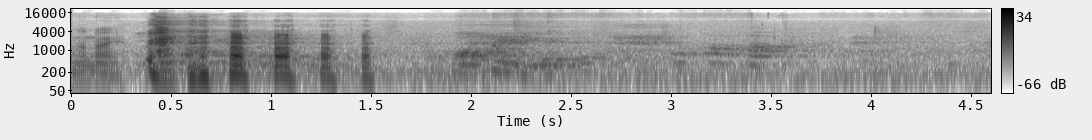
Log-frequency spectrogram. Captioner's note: laughs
